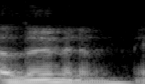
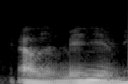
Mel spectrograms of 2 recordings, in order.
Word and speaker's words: aluminium: Well, aluminum in the US, aluminium here.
